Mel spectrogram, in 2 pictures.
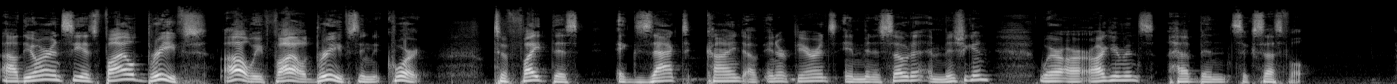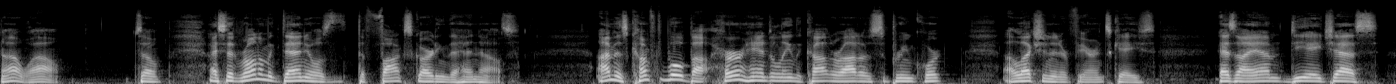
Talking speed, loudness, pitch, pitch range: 130 wpm, -17 LUFS, 145 Hz, 120-165 Hz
